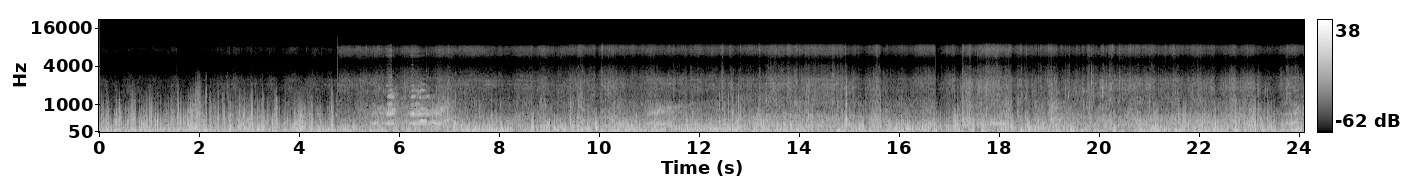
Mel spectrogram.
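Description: Wind buffeting the microphone over the rumble and rattle of a mountain bike riding fast down a bumpy dirt trail. A brief pitched sound is heard about six seconds in.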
